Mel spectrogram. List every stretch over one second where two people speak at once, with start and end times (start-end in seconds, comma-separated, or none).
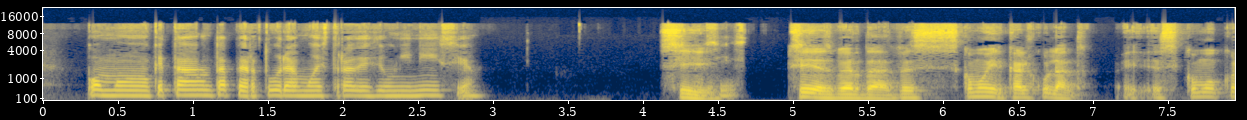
none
